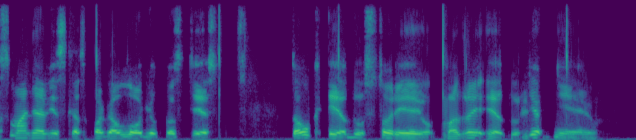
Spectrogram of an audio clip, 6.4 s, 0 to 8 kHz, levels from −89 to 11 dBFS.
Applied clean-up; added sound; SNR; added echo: neural diffusion model UNIVERSE++.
